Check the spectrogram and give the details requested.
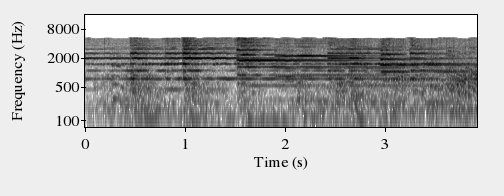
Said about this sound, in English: Oh, well, I'll have to go in alone. I'll ring the doorbell.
